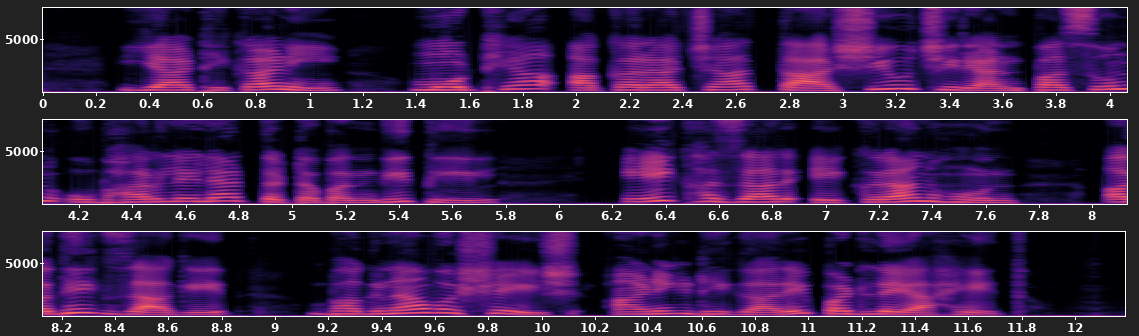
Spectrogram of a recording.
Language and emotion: Marathi, neutral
